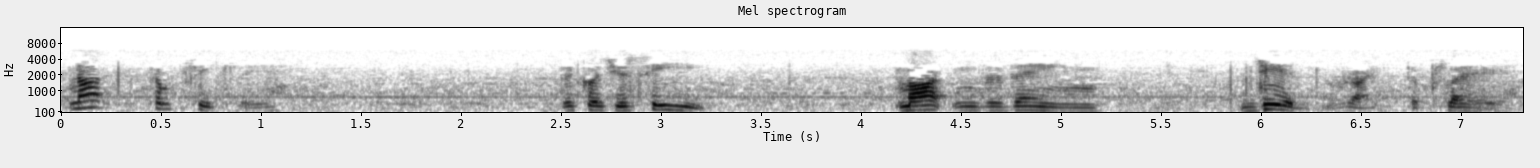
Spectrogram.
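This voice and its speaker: An actress playing a careful, earnest middle-aged widow in an old-time radio drama, hesitant but insistent. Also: female voice, low voice, slow pace, long pauses. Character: earnest widowed friend, calm believer in parapsychology. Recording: phone-like, noisy old radio recording.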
